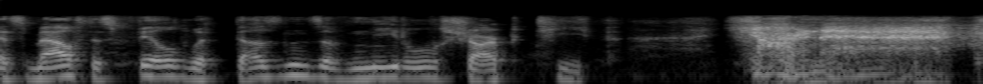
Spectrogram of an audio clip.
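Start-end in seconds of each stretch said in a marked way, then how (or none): 3.6-4.9 low, monstrous hissing like a creature. Voicing a monster that leaps from the doorway: hissing. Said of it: "it hisses".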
